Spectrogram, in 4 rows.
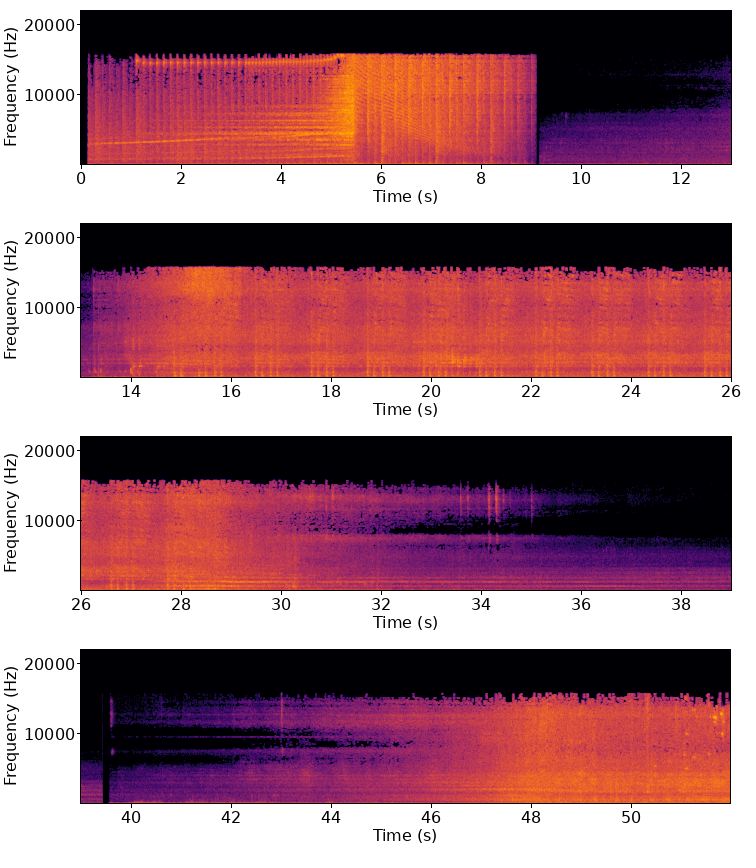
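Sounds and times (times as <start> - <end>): train whine: 0.2 - 8.1, 9.2 - 39.5, 41.3 - 51.9
train wheels clickety-clack: 13.2 - 30.7, 46.3 - 51.9.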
